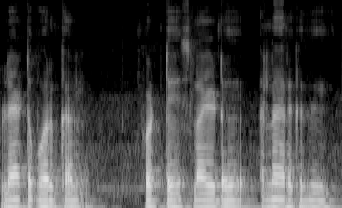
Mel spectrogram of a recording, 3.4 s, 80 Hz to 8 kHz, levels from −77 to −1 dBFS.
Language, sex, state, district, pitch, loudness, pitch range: Tamil, male, Tamil Nadu, Kanyakumari, 100 Hz, -17 LUFS, 100-105 Hz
